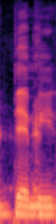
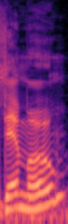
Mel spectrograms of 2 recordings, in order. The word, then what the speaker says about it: Demo: Is it demo? Yes, it's dude. Okay, all right. Well, here we are. You learn something new every day. Please comment about how he pronounces it demi.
